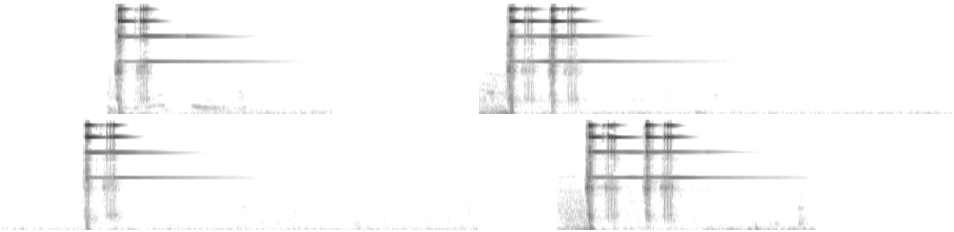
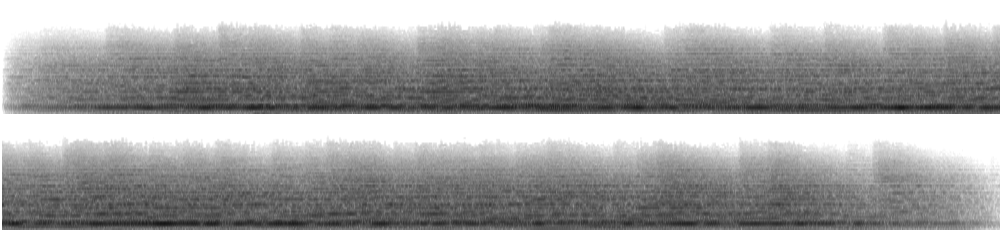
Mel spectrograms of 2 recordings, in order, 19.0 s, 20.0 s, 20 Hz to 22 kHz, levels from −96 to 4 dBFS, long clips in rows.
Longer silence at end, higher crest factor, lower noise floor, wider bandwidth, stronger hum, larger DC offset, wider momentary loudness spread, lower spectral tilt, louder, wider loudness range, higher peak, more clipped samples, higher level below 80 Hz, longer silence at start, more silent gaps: first, 2.65 s vs 0.35 s; first, 30 dB vs 16 dB; first, under -90 dBFS vs -41 dBFS; first, 19.5 kHz vs 6 kHz; neither; neither; first, 13 LU vs 9 LU; second, 3.5 dB/octave vs -7.5 dB/octave; second, -21 LUFS vs -17 LUFS; about the same, 5 LU vs 4 LU; about the same, -2 dBFS vs -2 dBFS; neither; second, -80 dBFS vs -50 dBFS; first, 1.15 s vs 0.2 s; first, 3.31-4.77 s, 14.25-15.04 s vs none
